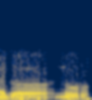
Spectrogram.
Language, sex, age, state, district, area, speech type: Kannada, male, 30-45, Karnataka, Raichur, rural, conversation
